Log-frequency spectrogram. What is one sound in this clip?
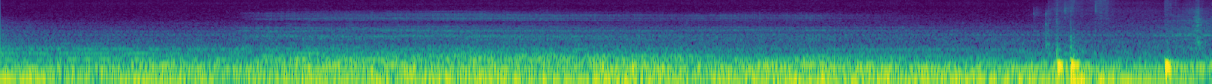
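A large beast growls low and deep.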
